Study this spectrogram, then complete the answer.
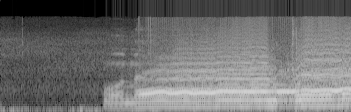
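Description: A man chants in a long, loud, wavering melody through a microphone.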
